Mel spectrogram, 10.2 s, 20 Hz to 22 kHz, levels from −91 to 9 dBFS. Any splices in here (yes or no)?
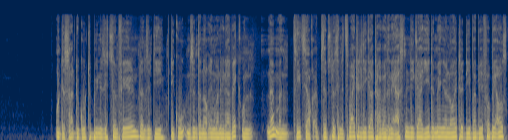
no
